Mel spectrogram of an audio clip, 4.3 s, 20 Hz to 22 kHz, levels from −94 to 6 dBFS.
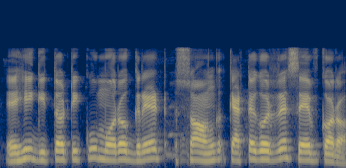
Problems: none marked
